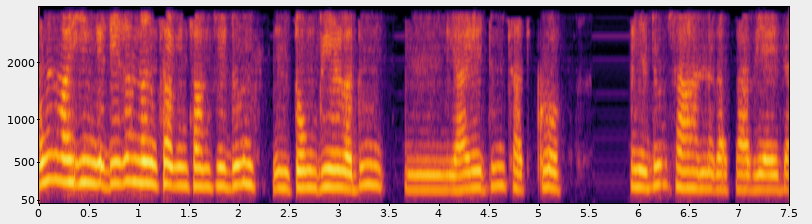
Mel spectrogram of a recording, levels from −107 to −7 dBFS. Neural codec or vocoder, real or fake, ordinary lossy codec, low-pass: vocoder, 22.05 kHz, 80 mel bands, HiFi-GAN; fake; MP3, 32 kbps; 3.6 kHz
